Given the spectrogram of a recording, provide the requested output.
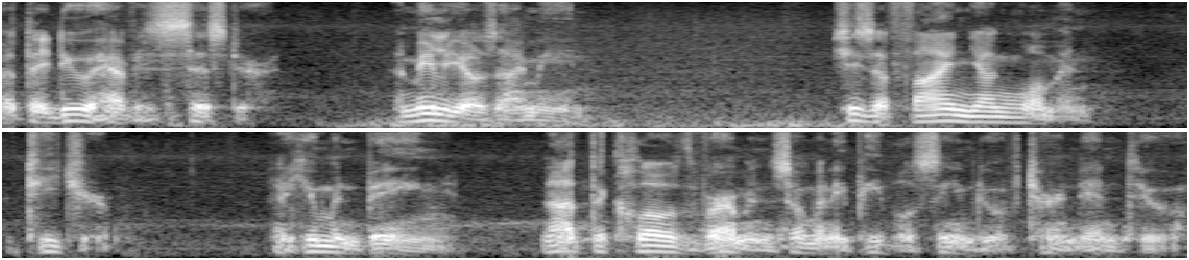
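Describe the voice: Doing a put-on character voice, a man speaks low and fairly slowly with vocal fry, a husky, rough edge, big pitch swings, and long, frequent pauses.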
